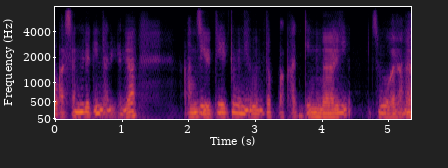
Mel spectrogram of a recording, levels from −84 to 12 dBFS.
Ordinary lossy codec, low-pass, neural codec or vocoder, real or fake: none; 7.2 kHz; codec, 16 kHz, 0.5 kbps, FreqCodec, smaller model; fake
